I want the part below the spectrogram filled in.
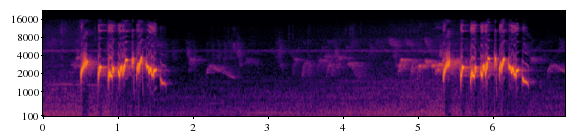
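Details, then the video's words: Red-whiskered bulbul morning song, used for training bulbuls to sing: two bursts of rapid, rich warbled notes, about eight quick slurred whistles each, separated by a quiet pause with a faint steady high tone in the background. "Luyện cho chào mào hót sáng | Luyện giọng chào mào hót hay kích chào mào yếu lửa ra âm"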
